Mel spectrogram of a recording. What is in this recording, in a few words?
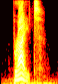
"bright", en GB; gcompris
